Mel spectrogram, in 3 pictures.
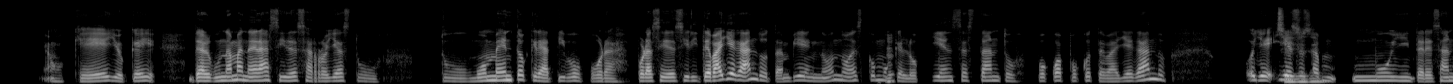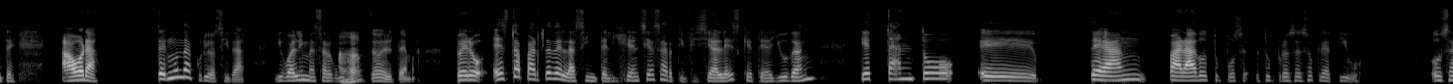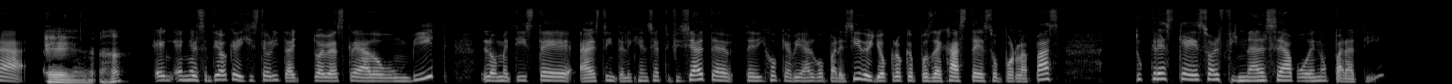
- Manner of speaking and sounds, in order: tapping
- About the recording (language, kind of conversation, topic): Spanish, podcast, ¿Qué haces cuando te bloqueas creativamente?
